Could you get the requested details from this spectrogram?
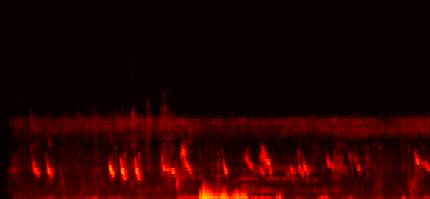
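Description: Brahma chicks give high, thin peeps, short sliding notes repeated several times a second, over low thumps and rustling from close handling.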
